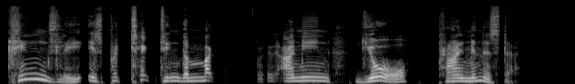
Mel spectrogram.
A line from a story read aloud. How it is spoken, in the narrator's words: he said through gritted teeth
